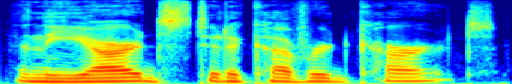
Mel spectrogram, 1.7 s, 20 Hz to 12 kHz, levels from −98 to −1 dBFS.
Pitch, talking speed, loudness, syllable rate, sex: 140 Hz, 245 wpm, -18 LUFS, 5.7 syllables/s, male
